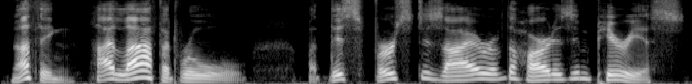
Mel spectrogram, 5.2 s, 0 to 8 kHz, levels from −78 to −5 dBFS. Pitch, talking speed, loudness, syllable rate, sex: 155 Hz, 150 wpm, -20 LUFS, 4.3 syllables/s, male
